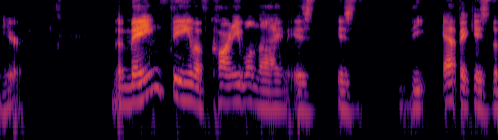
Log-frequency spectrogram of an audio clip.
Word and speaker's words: Karn Evil 9: The Carnival is spelled Karn. That's the first word, and the second word is evil, Evil. Carnival 9. That's the name of the song. Carnival is a play on Carnival.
